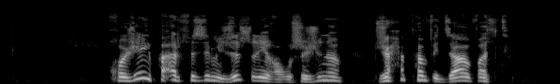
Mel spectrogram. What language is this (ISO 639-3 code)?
kbd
